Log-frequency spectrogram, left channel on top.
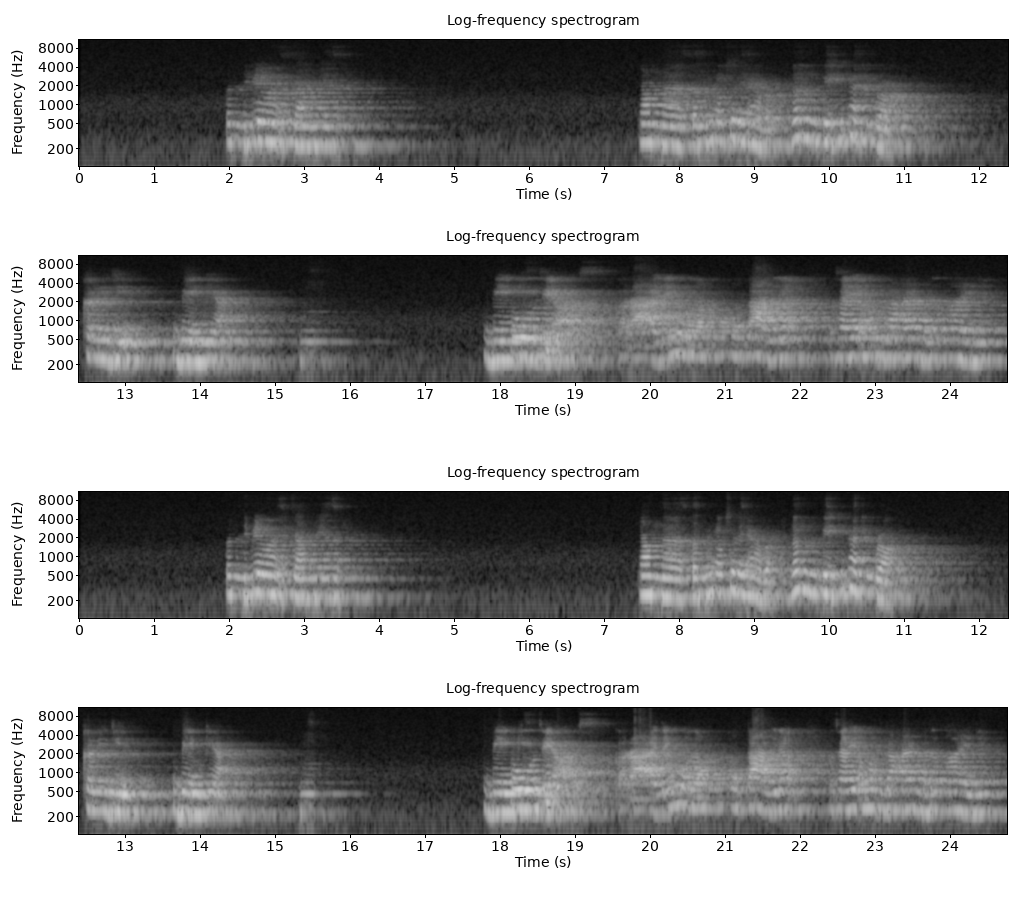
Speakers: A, on the right; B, on the right.
A: ꯇꯜꯂꯤ ꯏꯕꯦꯝꯃꯥ ꯑꯦꯛꯖꯥꯝꯅꯦꯅ ꯌꯥꯝꯅ ꯇꯟꯕ ꯑꯝ ꯌꯥꯎꯁꯜꯂꯛꯑꯦ ꯍꯥꯏꯕ ꯅꯪ ꯕꯦꯡꯀꯤ ꯊꯥꯅꯤꯡꯕ꯭ꯔꯣ
B: ꯀꯔꯤꯒꯤ ꯕꯦꯡꯀꯤ
A: ꯎꯝ
B: ꯕꯦꯡꯀꯤꯖꯦ
A: ꯇꯧꯔꯅꯨꯗ
B: ꯑꯥꯁ ꯀꯔꯥꯏꯗꯩꯅꯣꯗ ꯀꯣꯛꯇꯥꯖꯤꯒ ꯉꯁꯥꯏ ꯑꯩ ꯑꯃꯥꯗꯨꯗ ꯍꯥꯏꯔꯝꯕꯗ ꯉꯥꯏꯅꯦ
